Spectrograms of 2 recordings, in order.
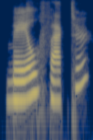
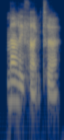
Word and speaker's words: malefactor: this word is it male factor or male Factor the correct pronunciation of this word is malefactor or malifactor malefactor is the American English pronunciation and male factor is the British English pronunciation once again the correct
